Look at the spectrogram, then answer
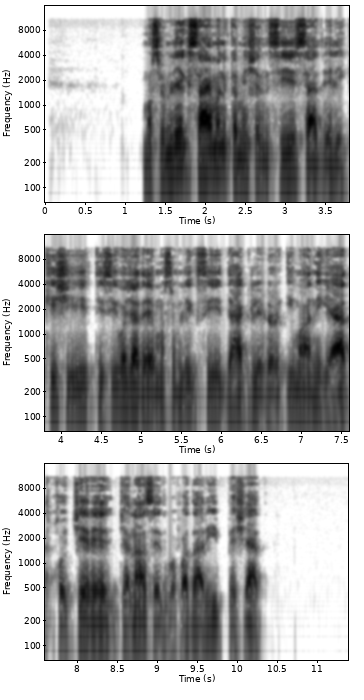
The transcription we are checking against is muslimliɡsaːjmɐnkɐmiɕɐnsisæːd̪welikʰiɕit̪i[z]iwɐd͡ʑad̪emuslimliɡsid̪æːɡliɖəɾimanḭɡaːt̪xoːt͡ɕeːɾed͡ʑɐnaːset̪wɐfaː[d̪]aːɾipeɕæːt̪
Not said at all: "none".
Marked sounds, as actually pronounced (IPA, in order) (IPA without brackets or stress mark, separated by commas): s, d̪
